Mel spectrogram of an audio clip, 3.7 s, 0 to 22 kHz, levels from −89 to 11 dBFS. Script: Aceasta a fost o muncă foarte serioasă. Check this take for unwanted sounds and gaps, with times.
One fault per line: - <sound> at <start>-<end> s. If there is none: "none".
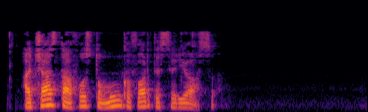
none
